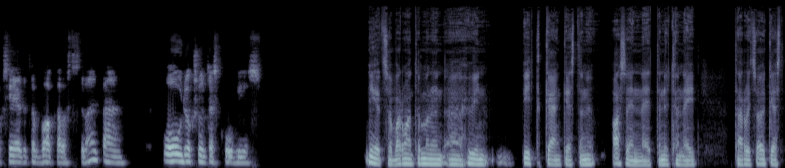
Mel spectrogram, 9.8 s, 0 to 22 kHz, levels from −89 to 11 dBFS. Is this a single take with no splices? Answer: yes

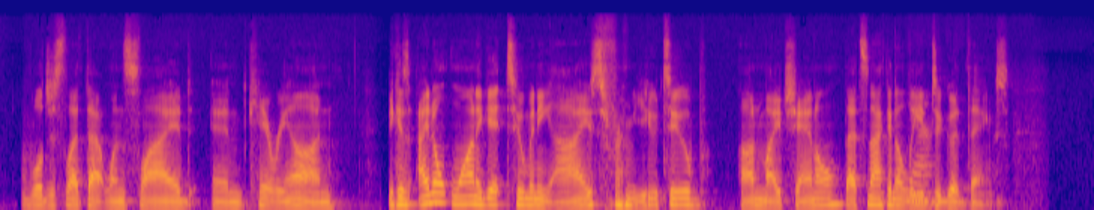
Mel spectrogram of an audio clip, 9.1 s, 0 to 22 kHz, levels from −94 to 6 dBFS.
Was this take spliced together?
no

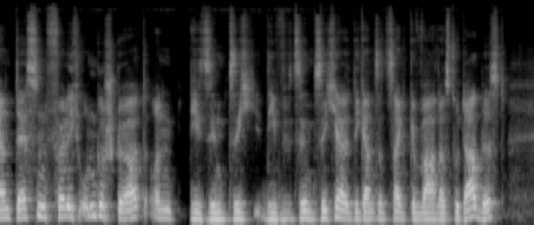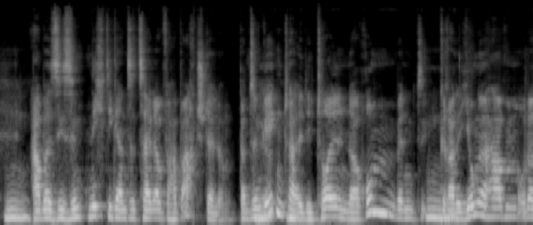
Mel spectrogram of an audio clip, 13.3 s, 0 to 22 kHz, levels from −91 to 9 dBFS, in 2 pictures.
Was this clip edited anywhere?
no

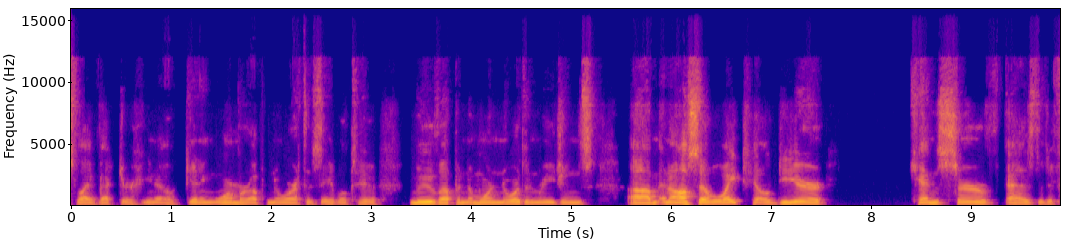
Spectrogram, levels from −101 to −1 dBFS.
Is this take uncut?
yes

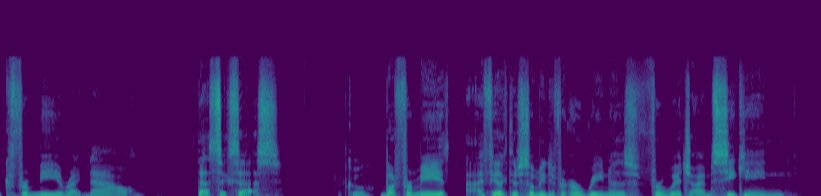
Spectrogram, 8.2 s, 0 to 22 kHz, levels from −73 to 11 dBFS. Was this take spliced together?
yes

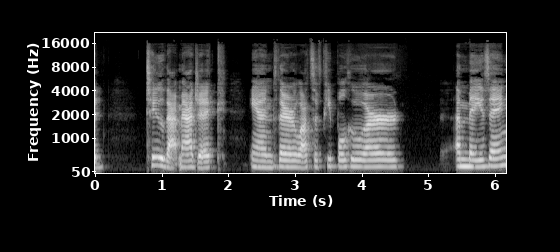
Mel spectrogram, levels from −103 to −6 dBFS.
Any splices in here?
no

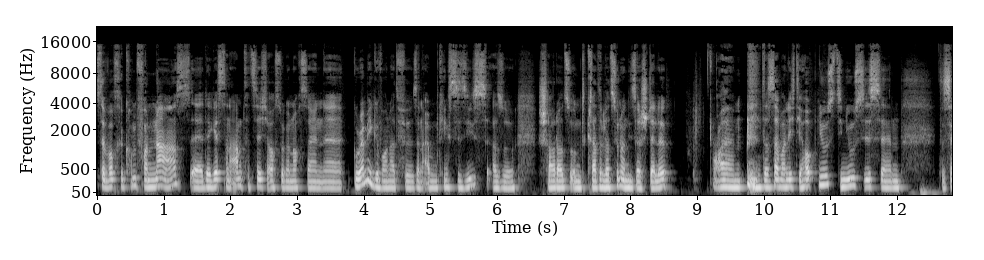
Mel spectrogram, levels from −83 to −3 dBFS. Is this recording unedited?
yes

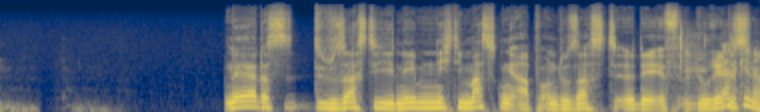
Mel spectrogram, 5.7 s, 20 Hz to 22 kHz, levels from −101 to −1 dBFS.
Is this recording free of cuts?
yes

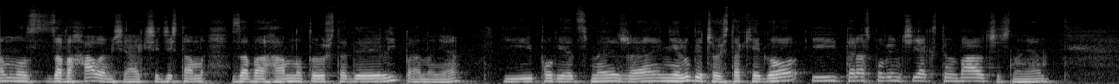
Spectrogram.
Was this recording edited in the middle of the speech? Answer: yes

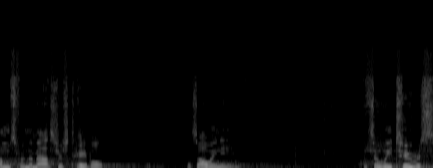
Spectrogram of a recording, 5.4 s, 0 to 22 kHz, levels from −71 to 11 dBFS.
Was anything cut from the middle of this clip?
no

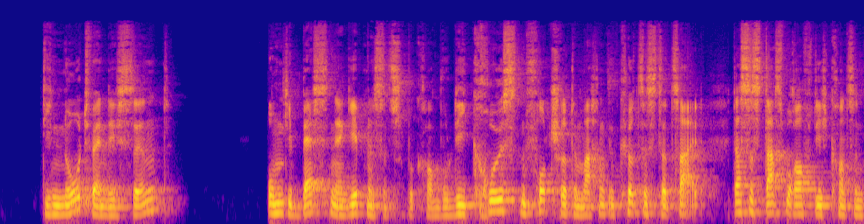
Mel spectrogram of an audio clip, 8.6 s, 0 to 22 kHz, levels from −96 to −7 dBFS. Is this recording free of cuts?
no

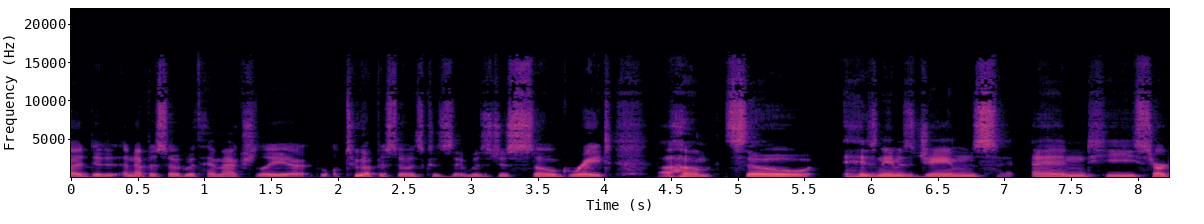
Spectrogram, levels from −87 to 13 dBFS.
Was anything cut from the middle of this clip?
yes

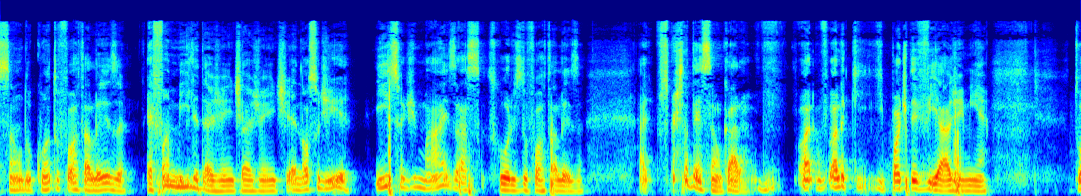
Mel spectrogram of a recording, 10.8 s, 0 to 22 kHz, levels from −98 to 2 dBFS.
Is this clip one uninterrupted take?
no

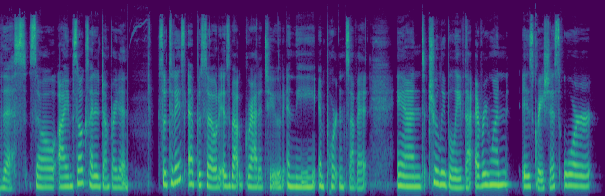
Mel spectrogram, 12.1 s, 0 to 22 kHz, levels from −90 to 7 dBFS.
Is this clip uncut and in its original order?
no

